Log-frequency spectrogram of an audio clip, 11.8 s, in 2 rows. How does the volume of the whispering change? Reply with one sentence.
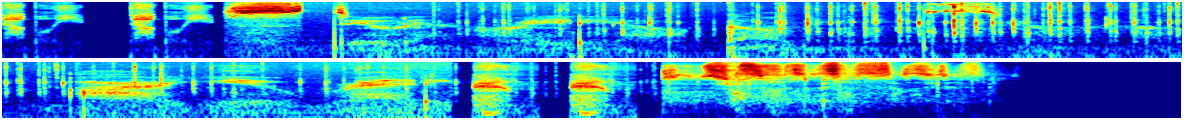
The volume of the whispering goes down, then up.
